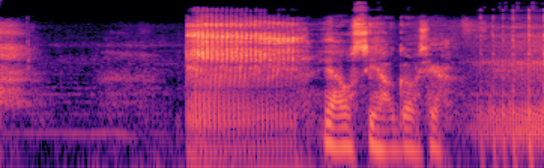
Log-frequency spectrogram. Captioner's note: blowing raspberries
